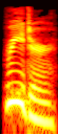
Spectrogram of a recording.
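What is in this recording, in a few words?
"reader", American English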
